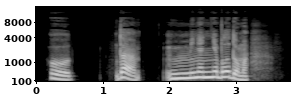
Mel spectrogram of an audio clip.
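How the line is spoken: Timid babbling. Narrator (Russian): пролепетала

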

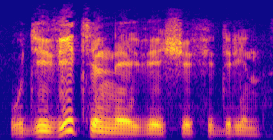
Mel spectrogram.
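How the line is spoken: Plain. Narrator (Russian): сказал он

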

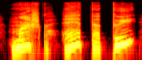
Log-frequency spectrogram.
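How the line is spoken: Yelling. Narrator (Russian): заорала Надежда

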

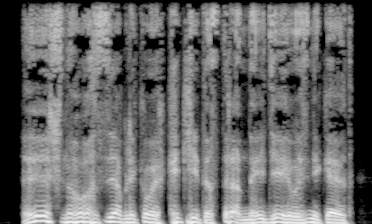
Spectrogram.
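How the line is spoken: Loud laughter. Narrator (Russian): расхохотался

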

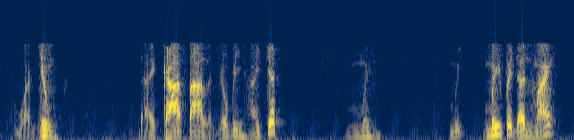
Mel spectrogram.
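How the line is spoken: Shouting. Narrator (Vietnamese): quát lên

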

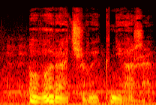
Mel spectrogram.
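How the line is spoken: Grumbling. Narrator (Russian): буркнул Эрик

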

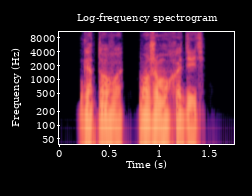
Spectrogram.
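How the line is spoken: Whisper. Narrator (Russian): шепнула

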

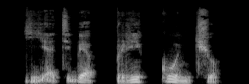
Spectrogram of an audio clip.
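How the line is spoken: Quiet young man. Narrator (Russian): тихо произнес юноша

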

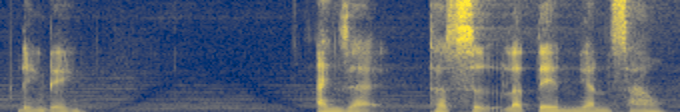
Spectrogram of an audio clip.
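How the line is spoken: Quiet whisper. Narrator (Vietnamese): trong lòng của Nhậm Châu Châu dễ chịu hơn một chút, ghé tai Nhậm Đình Đình nhỏ giọng

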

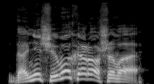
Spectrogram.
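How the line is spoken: Silent inner yell. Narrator (Russian): завопили про себя

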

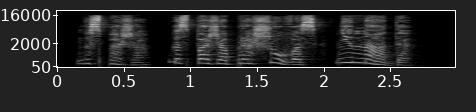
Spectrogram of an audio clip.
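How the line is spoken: Girl pleading. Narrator (Russian): Взмолилась девушка

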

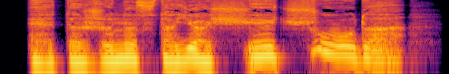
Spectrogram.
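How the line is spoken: Breathless awe. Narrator (Russian): выдохнул он

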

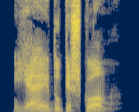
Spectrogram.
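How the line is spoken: Forced out. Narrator (Russian): выдавил он

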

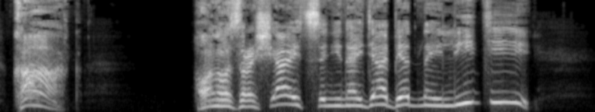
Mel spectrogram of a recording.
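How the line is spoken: Exclamation. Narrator (Russian): воскликнула она

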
